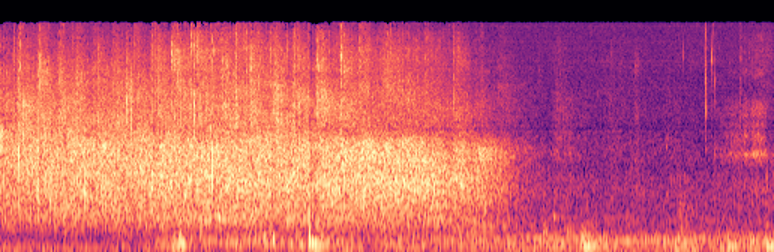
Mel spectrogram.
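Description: An audience breaks into dense, steady applause, many hands clapping loudly for about six seconds before the sound tapers off into scattered claps and a quiet murmur.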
